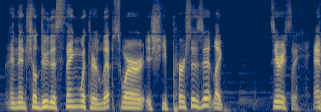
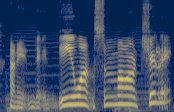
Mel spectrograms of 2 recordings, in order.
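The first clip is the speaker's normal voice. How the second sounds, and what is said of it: Imitates an older woman's voice. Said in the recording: “my imitation of my grandmother and my mom says it's spot on ... the way that my grandma talks”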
